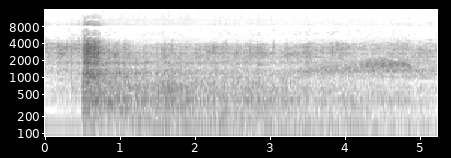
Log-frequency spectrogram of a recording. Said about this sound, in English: I don't know how long it was, but then suddenly I felt the rain and realized that the terrible noise in my ears was thunder and wind.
